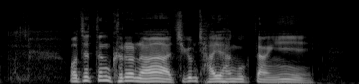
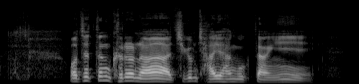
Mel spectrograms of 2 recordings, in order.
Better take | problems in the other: first | thin; somewhat; fading below 500 Hz

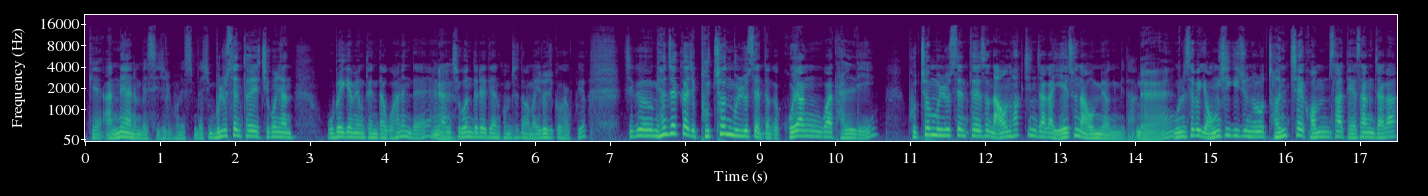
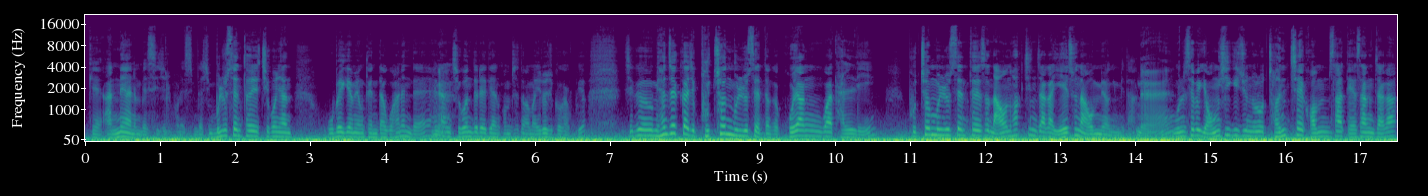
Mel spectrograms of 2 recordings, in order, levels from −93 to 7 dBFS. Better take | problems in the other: first | low rumble; noticeable; throughout; 15 dB below the speech

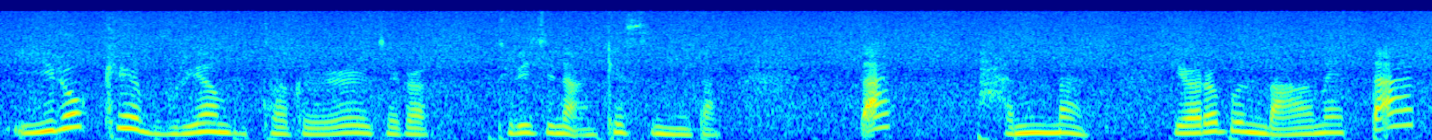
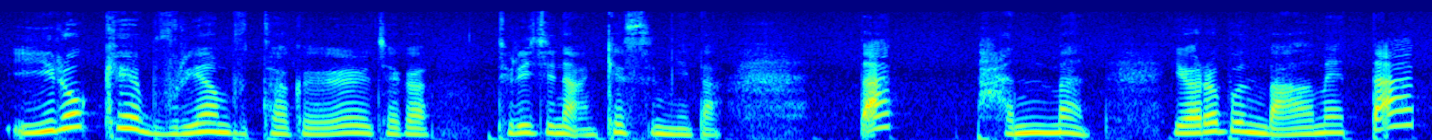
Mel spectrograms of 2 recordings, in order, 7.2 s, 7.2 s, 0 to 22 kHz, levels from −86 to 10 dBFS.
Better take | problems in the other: second | hiss; loud; throughout; 9 dB below the speech; faint in the second

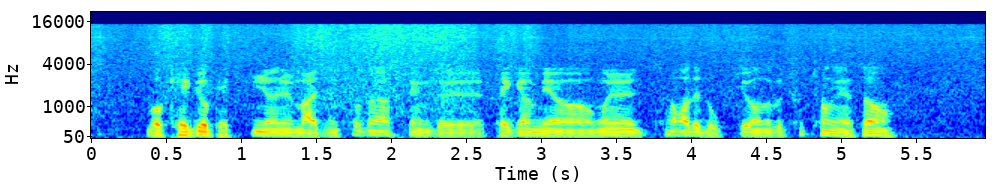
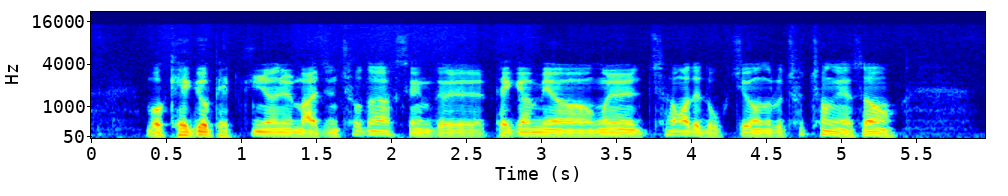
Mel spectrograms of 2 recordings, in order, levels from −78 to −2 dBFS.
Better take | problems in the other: second | hiss; loud; throughout; 3 dB below the speech; faint in the second

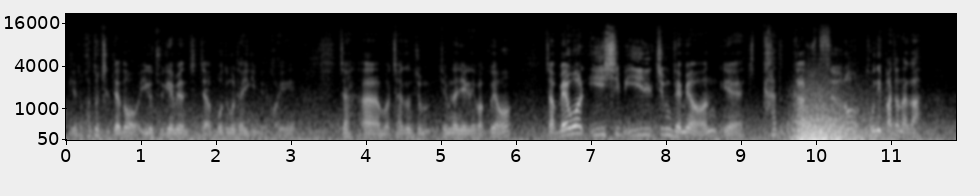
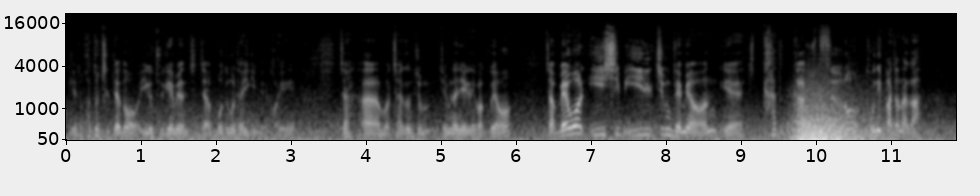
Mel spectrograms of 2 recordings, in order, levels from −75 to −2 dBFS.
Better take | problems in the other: neither | wind noise on the microphone; heavy; 1 dB below the speech; the same in both

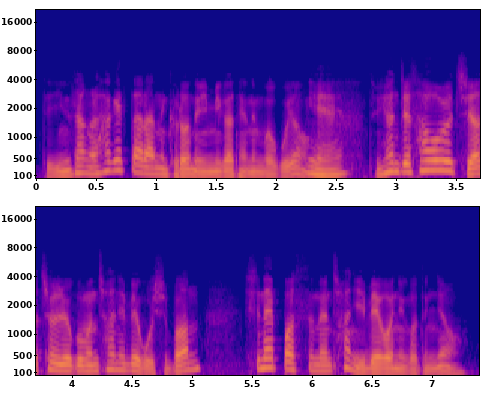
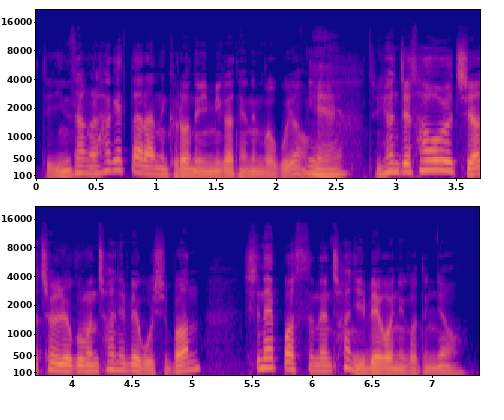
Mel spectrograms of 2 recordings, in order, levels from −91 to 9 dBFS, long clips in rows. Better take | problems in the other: second | muffled; very; fading above 2.5 kHz

